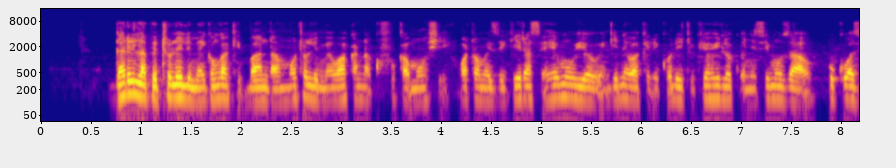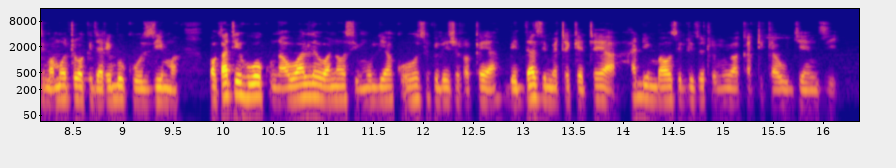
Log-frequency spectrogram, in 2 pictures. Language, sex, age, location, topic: Swahili, male, 18-24, Nakuru, health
